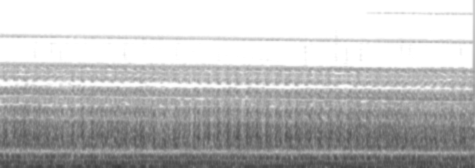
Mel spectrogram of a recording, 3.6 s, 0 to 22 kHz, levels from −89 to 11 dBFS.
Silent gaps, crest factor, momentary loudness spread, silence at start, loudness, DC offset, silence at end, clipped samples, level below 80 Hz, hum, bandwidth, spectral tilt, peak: none; 12 dB; 1 LU; 0 s; -20 LUFS; under 0.1%; 0 s; under 0.1%; -22 dBFS; none; 9 kHz; -8.5 dB/octave; -6 dBFS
